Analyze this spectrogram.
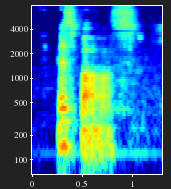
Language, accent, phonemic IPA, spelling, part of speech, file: French, Canada, /ɛs.pas/, espaces, noun / verb, LL-Q150 (fra)-espaces.wav
- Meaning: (noun) plural of espace; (verb) second-person singular present indicative/subjunctive of espacer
